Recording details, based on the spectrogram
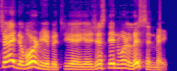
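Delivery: poor, fake British accent. Speaker retelling what a man told him afterwards, in a bad British accent. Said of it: "I just can't do a British accent".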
